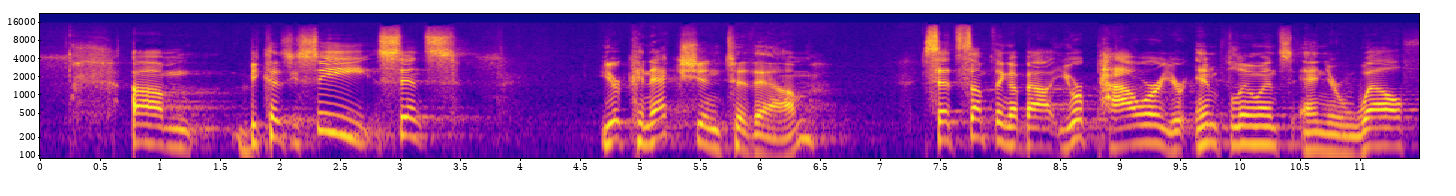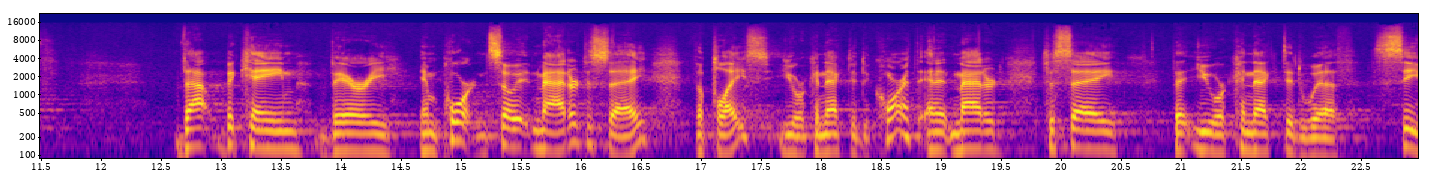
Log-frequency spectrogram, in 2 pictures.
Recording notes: at Pender’s Traditional Service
